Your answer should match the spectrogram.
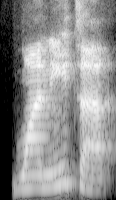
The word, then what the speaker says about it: Juanita: juarez okay now friends juanita is a name that is spelled with j you wa and it has the juanita what has the what sound bjorn is spelled b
